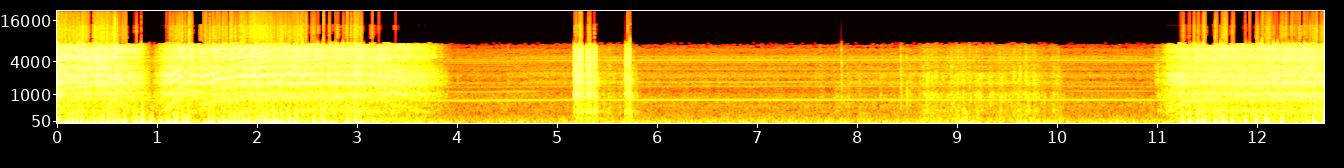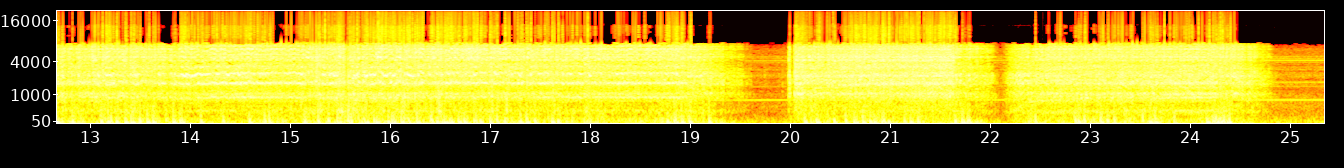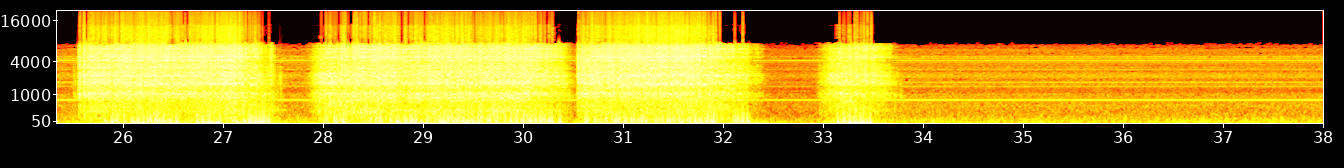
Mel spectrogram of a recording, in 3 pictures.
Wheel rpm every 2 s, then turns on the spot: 130, 150, 10, 0, 20, 70, 220, 230, 230, 140, 150, 160, 70, 140, 170, 130, 40, 0, 0.
8-10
